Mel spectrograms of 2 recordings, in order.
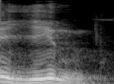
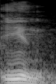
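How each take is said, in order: First: The word begins with a y sound. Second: The word begins directly with a vowel. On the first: The speaker calls it wrong. "Biasanya umat awam membacanya yin. Y, ada Y-nya" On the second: The speaker calls it right. "Padahal ah. pengucapannya adalah in"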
